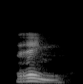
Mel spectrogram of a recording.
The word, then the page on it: basket: /ˈbæs.kɪt/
